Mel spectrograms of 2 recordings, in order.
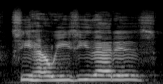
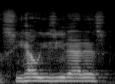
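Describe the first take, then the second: First: "that" lifted high and leaned on, whole line higher; higher and brighter, hitting "that" hard; stress on that. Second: Said in the usual way. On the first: Shown as a demonstration. Stressing "that" to viewers, proud of the easy step.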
